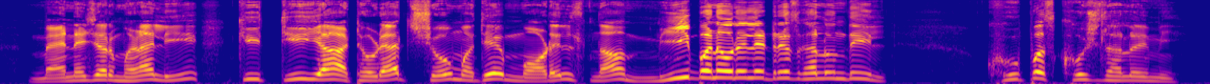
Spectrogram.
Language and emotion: Marathi, happy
